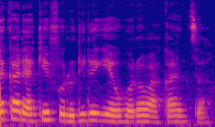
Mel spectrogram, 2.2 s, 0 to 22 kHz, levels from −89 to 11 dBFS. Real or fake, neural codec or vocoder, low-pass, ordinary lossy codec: real; none; none; none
